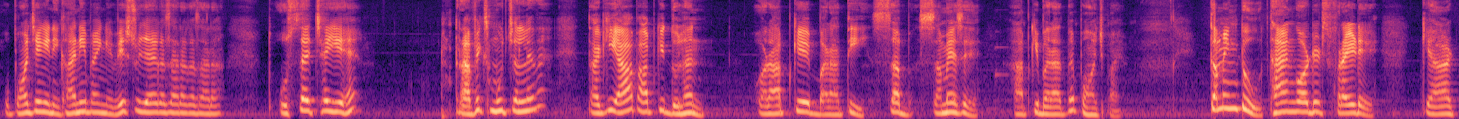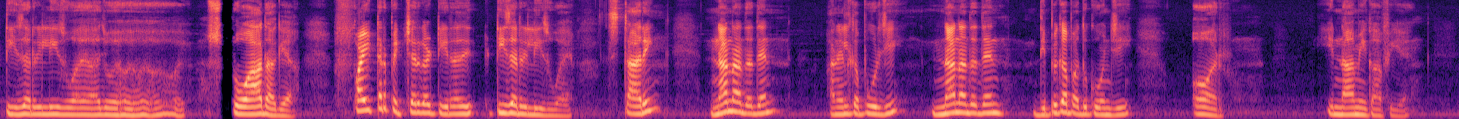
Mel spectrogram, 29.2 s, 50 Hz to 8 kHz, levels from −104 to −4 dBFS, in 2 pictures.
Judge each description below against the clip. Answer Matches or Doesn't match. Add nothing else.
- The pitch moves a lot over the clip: Doesn't match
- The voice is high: Matches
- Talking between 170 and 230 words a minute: Doesn't match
